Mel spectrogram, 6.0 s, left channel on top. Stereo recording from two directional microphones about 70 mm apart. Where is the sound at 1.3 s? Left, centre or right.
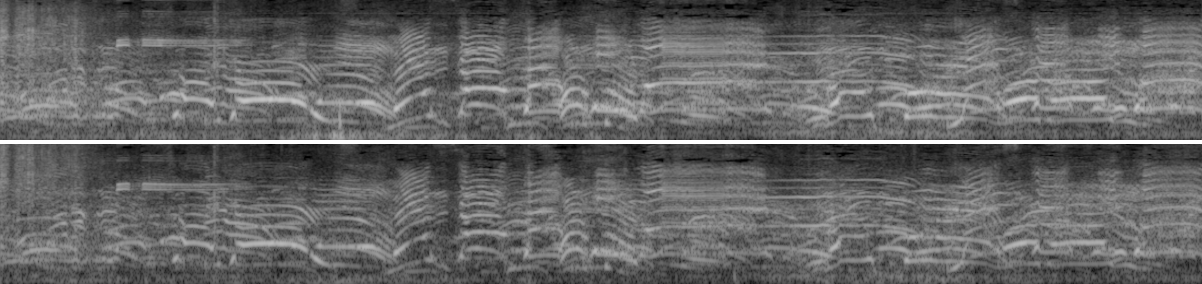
Right.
